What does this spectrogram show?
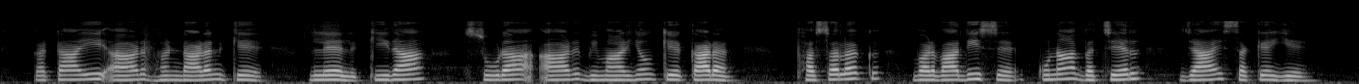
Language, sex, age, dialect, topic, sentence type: Maithili, female, 18-24, Angika, agriculture, question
